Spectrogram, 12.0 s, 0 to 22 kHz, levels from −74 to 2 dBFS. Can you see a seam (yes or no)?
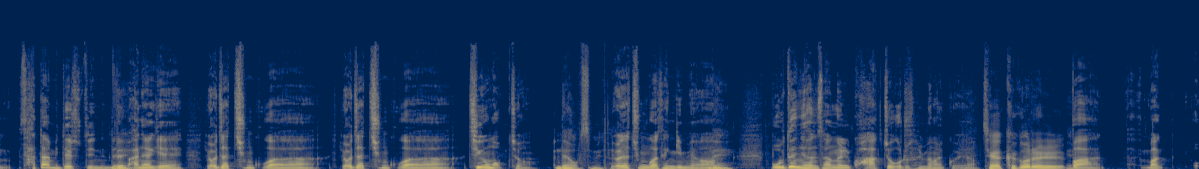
yes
